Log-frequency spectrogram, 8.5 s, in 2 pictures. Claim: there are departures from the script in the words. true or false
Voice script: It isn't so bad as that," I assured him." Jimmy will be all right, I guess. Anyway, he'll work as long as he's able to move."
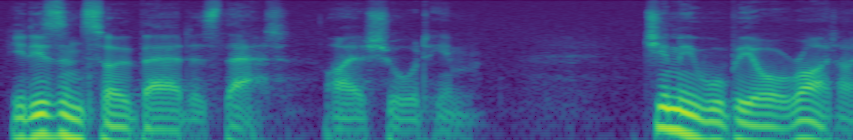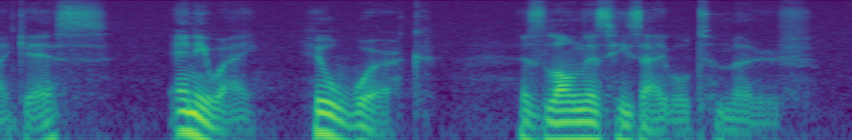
false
